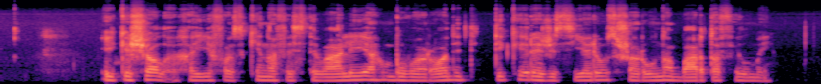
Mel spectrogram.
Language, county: Lithuanian, Klaipėda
